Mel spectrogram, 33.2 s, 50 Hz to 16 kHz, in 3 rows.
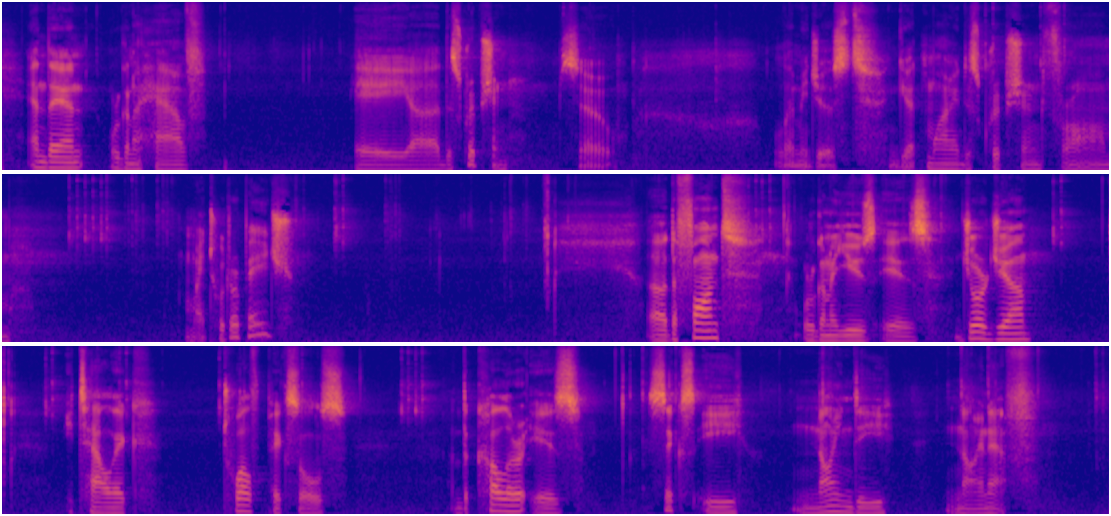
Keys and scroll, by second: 4.7 super+Tab, 7.1 super+[, 12.7 super+Tab, 14.9 super+v, 16.1 super+Return, 20.4 Return, 32.4 Return.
